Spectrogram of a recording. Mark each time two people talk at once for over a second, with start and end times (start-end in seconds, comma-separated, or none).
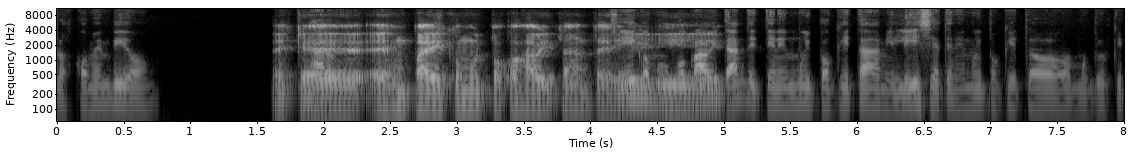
none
